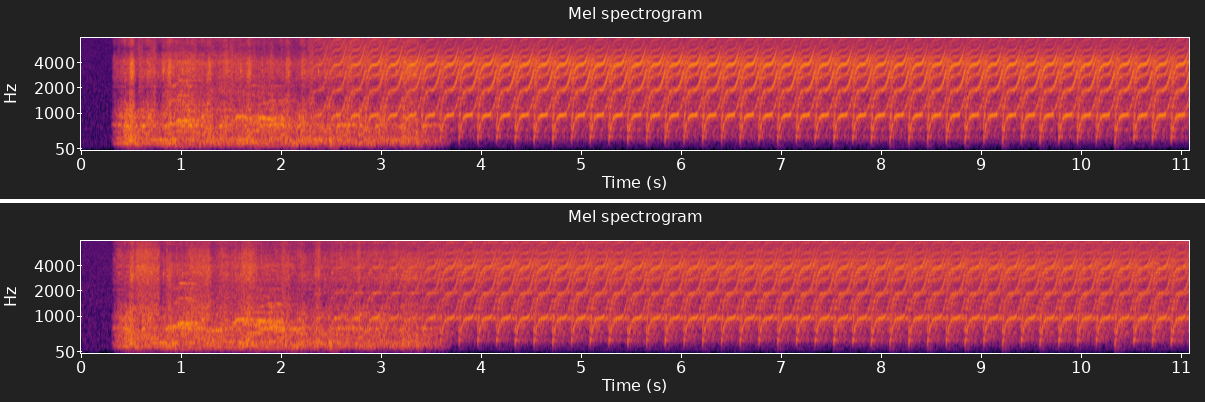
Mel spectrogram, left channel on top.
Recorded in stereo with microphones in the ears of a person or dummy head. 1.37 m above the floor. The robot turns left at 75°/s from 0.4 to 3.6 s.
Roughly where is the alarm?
Behind left.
